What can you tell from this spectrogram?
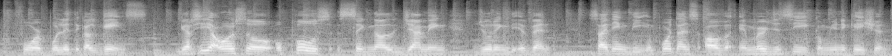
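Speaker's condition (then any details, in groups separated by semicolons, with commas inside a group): No condition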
